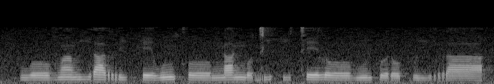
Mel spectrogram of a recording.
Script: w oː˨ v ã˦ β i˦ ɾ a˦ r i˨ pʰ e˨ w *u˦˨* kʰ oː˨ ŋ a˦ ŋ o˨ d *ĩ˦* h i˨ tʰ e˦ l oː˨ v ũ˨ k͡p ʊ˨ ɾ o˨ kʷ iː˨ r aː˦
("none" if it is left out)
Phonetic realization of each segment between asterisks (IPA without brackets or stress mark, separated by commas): ũ˦˨, i˦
